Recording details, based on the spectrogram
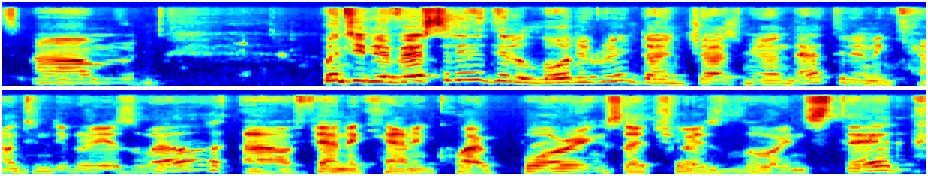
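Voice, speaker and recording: Speaking with an Australian accent, a man moves through very wide pitch swings. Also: moderate pace. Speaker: lawyer and podcast host. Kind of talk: casual interview chat. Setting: video call.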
